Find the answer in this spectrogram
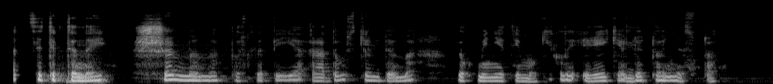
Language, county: Lithuanian, Alytus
